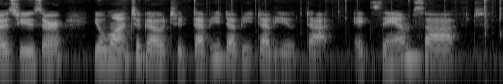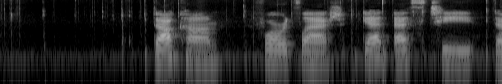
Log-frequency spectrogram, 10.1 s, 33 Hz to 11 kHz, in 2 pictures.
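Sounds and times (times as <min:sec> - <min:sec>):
person speaking: 0:00.0 - 0:05.1, 0:06.4 - 0:10.0
typing on computer keyboard: 0:02.3 - 0:09.0.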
